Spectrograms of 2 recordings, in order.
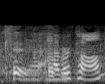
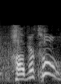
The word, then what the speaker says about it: Haverkamp: And it's pronounced German like? Haverkamp. Haverkamp.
